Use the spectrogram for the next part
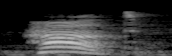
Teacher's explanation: Ở đây chúng ta thấy hurt làm ơ kéo dài.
